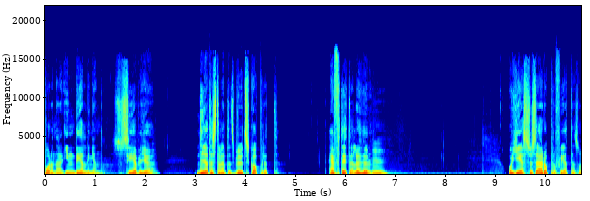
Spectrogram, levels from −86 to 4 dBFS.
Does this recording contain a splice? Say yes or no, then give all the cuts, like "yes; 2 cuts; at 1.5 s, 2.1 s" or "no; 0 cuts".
no; 0 cuts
